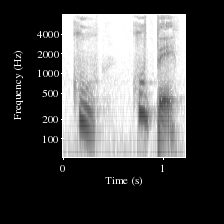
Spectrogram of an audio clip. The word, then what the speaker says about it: couper: Couper. Okay, when you combine this O and U together, you will get the sound OU. Okay, couper.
